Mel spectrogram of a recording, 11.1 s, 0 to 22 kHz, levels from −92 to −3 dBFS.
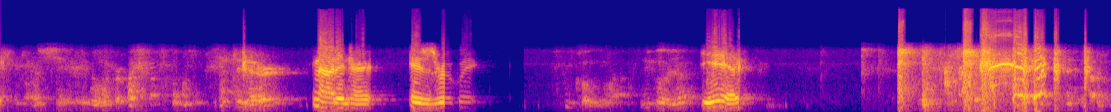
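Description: From 4.44 to 5.24 s the sound drops by about 23 dB to a thin residue, likely one channel inverted, so the shared content cancels when summed.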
